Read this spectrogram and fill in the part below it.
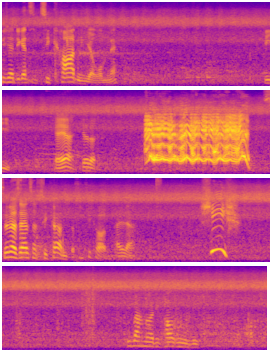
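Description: A man talks casually nearby, outdoors.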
